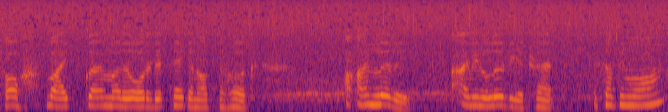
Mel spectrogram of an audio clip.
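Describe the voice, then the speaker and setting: A polite, timid eighteen-year-old played by a woman speaks with gentle hesitation. It is old-time radio drama acting, on a recording with clear hiss. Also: on the high side, fairly even intonation, normal speed, close to an everyday voice. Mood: anxious, polite. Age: young adult.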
